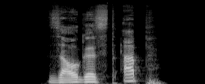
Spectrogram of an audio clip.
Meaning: second-person singular subjunctive I of absaugen
- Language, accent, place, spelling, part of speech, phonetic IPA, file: German, Germany, Berlin, saugest ab, verb, [ˌzaʊ̯ɡəst ˈap], De-saugest ab.ogg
